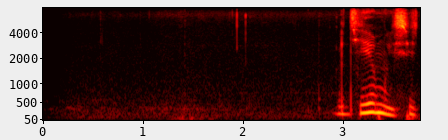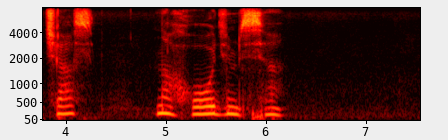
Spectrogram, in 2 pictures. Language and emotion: Russian, sad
